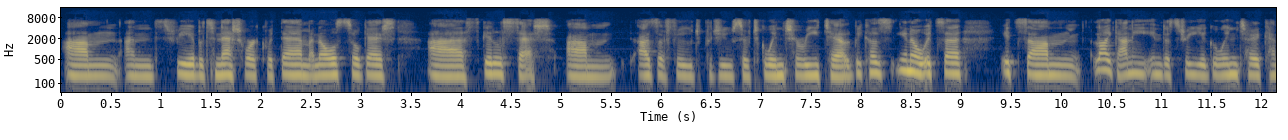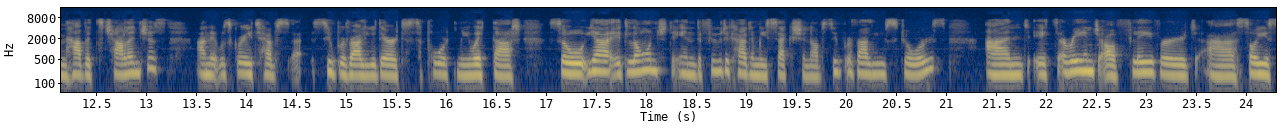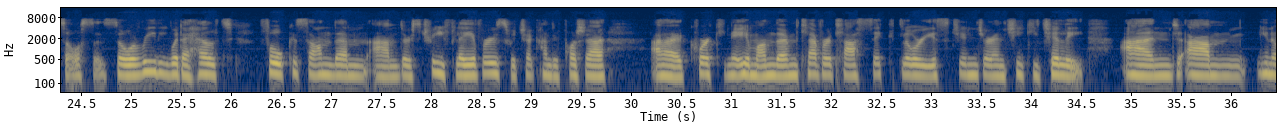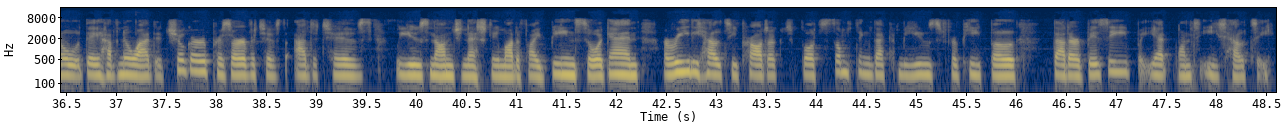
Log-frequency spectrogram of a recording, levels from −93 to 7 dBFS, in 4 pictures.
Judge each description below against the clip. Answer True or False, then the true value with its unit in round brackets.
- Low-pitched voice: False (175 Hz)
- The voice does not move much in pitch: True (2.0 semitones)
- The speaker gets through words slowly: False (185 wpm)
